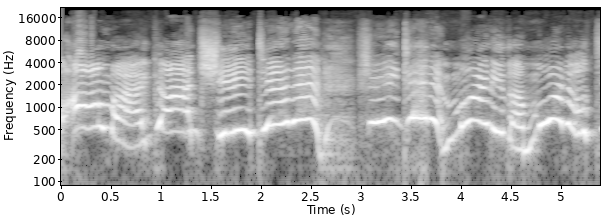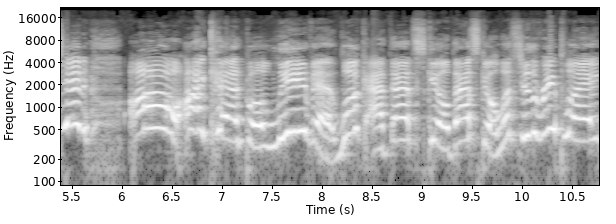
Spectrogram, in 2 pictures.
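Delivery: little, very high fairy voice. Describing a scene where a voice is heard, in a little pixie voice. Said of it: "you hear a little pixie voice go".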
